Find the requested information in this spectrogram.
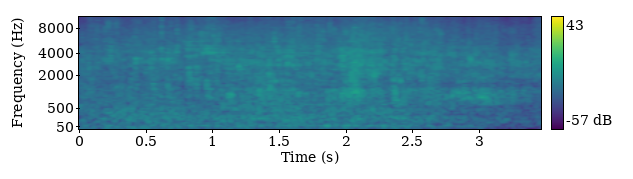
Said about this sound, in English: are taking turns pouring buckets of sap into two big rectangular metal pans. They're about six feet long and a few feet wide. They're laid over a wood burning fire that gets the sap boiling.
